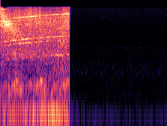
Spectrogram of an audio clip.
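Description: A sci-fi whoosh sound effect: a dense rushing noise over a deep rumble, with a faint rising whine. It cuts off suddenly about a second in.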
